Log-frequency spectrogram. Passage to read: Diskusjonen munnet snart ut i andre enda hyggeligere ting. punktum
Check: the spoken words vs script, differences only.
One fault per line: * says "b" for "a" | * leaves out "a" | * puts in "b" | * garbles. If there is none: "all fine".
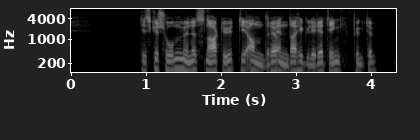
all fine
